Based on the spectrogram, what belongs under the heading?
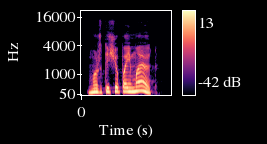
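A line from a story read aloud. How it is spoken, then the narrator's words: Timid question. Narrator (Russian): робко спросила Таня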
